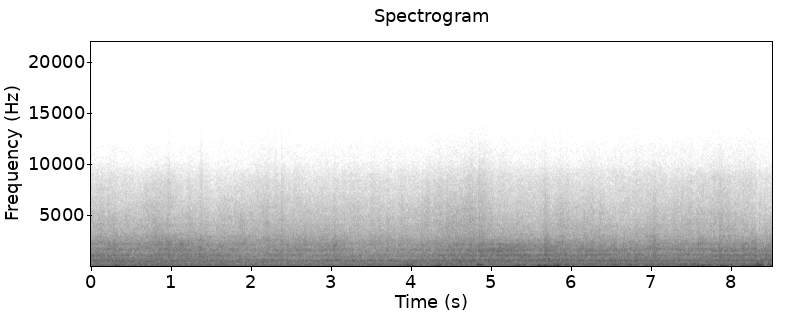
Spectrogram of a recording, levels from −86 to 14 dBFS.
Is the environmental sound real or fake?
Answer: fake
